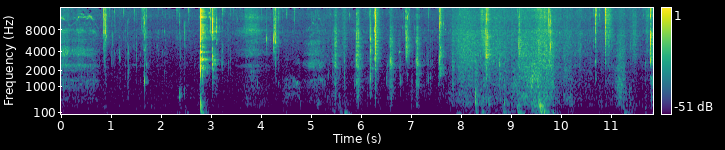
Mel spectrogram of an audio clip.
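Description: Close-miked chewing of a mouthful of meatloaf, with small wet mouth clicks throughout and one sharp click about three seconds in. A louder noisy stretch comes near the end.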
